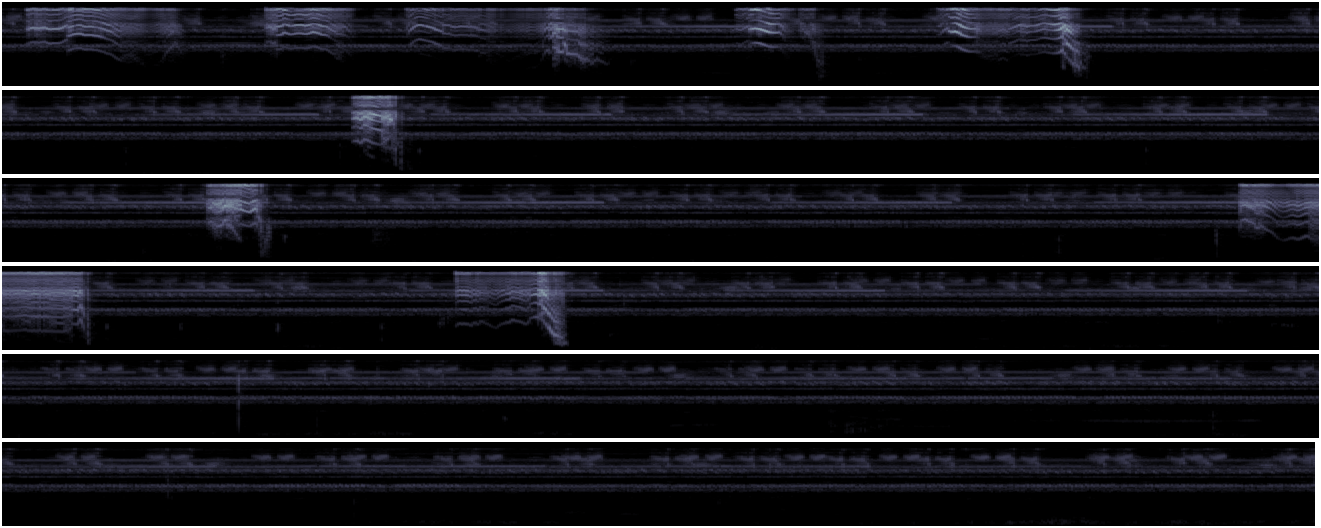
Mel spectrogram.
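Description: Crickets chirring steadily in a night-time chorus. Over it come a handful of short, high squeaks that slide downward in pitch, several in the first few seconds and then a few single ones spaced out over the next dozen seconds.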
